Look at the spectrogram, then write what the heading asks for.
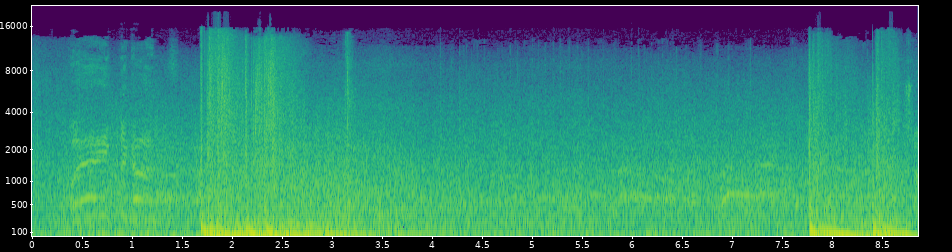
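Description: Ship cannons fire in Windrose, two heavy booming broadsides several seconds apart over a steady background of sea and ambient noise.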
